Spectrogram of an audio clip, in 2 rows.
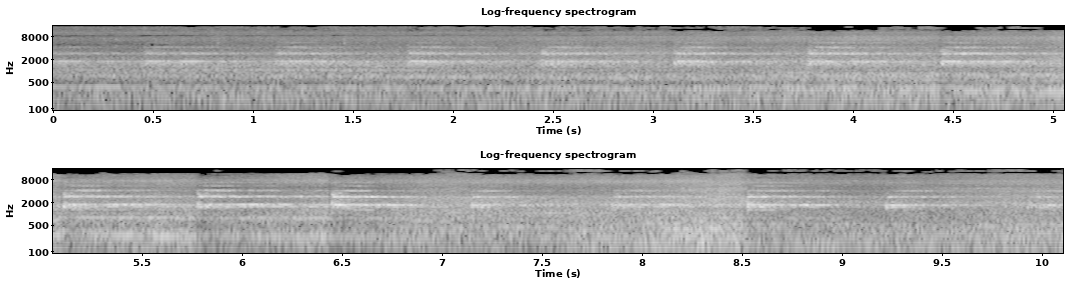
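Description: Amtrak ACS-64 electric locomotive pulling into a station and passing close, its bell striking about every two-thirds of a second and a motor whine falling in pitch as it slows. Near the end the rolling rumble of the passenger coaches going by grows louder.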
